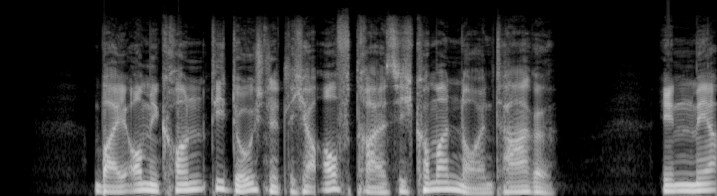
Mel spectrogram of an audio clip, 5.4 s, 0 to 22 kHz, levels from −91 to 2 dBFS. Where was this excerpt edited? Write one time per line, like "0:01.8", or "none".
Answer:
0:01.6
0:02.4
